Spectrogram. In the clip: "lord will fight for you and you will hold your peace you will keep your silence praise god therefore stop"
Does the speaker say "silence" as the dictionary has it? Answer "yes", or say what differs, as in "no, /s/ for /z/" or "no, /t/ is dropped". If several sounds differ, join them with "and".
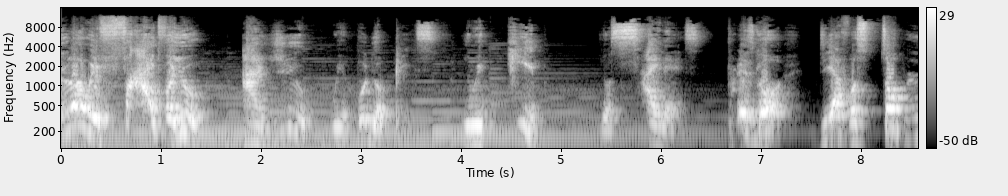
no, /n/ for /l/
